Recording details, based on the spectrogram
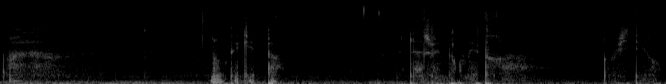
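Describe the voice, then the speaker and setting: A man whispering intimately to the listener in a casual ASMR style, with a playful, teasing manner. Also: slow. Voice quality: breathy whisper. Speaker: ASMR video host.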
